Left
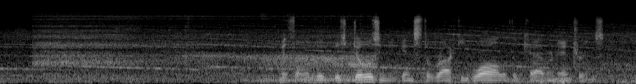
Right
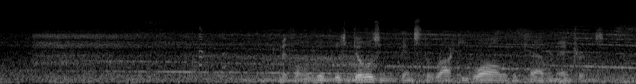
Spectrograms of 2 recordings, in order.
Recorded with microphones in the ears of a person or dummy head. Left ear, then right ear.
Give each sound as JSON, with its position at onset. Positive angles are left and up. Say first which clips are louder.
{"t": 0.3, "sound": "singing", "louder": "left 8 dB", "side_deg": 45}
{"t": 2.8, "sound": "a man speaking", "louder": "left 5 dB", "side_deg": 75}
